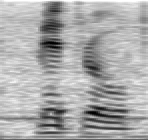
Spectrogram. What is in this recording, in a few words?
"SUBWAY", Estonian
